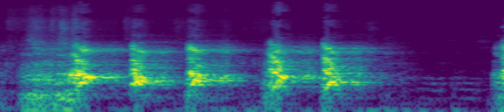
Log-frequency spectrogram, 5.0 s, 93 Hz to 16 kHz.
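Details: Five deep, punchy barks from an 8-month-old Rhodesian Ridgeback puppy, spaced roughly half a second to a second apart, then a short quiet pause before another bark starts.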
